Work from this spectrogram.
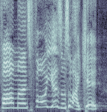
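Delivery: put-on joyous man voice. Retelling a scripture story, acting out the eager applicant: acting out a joyous man. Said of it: "this is him being joyous".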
